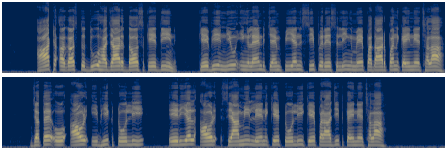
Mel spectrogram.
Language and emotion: Maithili, neutral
